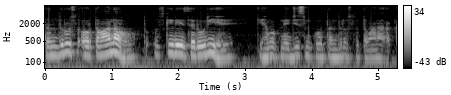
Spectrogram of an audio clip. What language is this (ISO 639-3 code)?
urd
